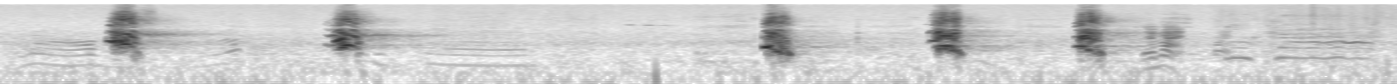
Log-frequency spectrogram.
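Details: Six-month-old female American Staffordshire Terrier puppy at protection work with her handler: five sharp, loud barks, roughly a second apart with one longer pause, and a low voice audible between them.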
